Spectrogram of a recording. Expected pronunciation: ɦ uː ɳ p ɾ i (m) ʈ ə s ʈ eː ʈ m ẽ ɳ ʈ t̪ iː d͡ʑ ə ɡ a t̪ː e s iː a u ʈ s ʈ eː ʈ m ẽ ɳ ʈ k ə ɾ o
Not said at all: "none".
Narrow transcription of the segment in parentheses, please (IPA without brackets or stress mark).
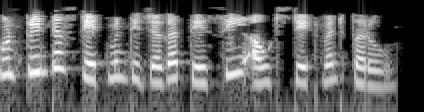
ɳ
